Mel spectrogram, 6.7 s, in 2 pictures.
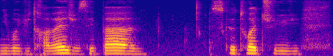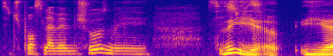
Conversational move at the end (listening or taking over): taking over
